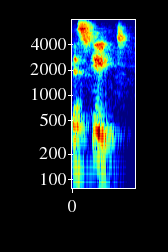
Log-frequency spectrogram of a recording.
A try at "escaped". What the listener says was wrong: Good. One more time. Add the es at the beginning.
